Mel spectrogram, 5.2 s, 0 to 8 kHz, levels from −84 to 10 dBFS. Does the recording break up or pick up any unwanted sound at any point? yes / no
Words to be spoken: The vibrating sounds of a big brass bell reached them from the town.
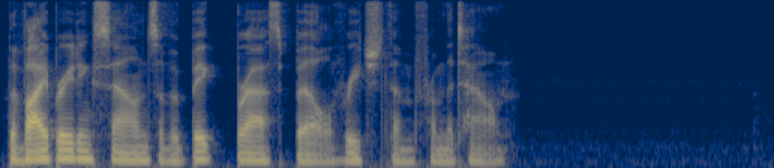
no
